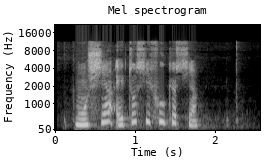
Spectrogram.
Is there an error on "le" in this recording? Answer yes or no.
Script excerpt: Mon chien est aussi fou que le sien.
yes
